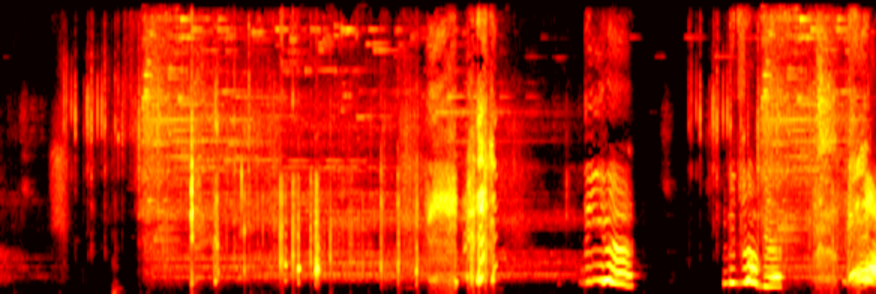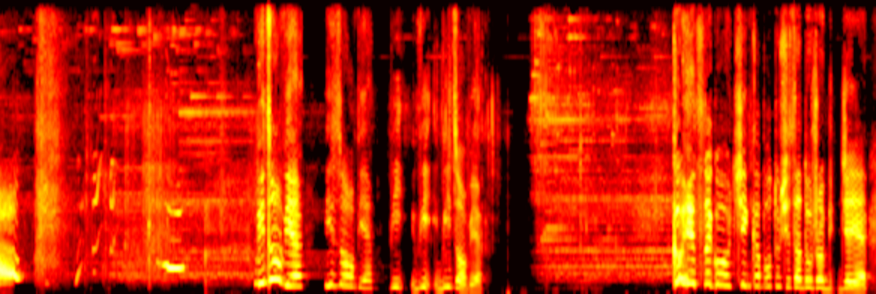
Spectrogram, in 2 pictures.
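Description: Bright electronic chimes and sparkling effects ring out from a game as eggs hatch.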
